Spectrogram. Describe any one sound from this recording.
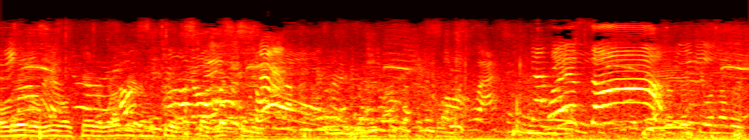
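A young woman speaks brightly and close by.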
